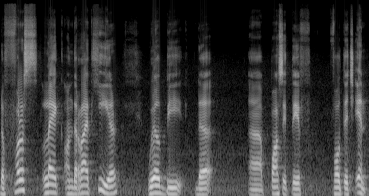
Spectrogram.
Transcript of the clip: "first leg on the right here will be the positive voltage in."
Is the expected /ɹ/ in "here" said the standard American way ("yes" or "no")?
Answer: yes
